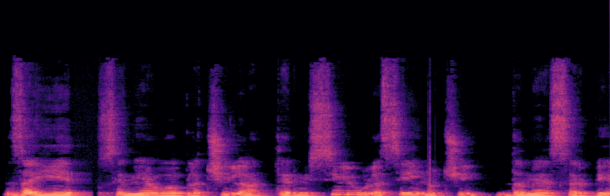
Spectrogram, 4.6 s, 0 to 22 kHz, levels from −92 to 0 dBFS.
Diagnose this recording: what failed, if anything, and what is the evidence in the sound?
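Codec and network stage: AAC frame loss with concealment from 0.56 to 0.81 s. The speech turns smeared and phasey as the decoder rebuilds missing frames from the last good spectrum. The roughly 171 ms gap fits about eight lost frames.

Analogue wiring stage: loose connector crackle from 3.21 to 3.30 s, an irregular burst of scratchy crackle over the speech. A worn or dirty contact is making and breaking rapidly, chopping the signal and adding pops wherever DC sits on the line.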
